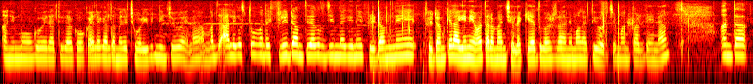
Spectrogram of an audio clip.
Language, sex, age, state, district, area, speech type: Nepali, female, 30-45, West Bengal, Alipurduar, urban, spontaneous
